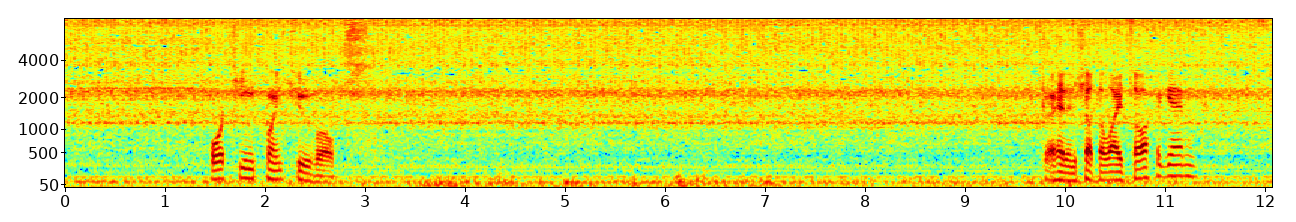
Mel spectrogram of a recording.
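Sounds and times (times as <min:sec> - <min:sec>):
car engine idling: 0:00.0 - 0:12.0
steady high tone: 0:01.4 - 0:05.2.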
